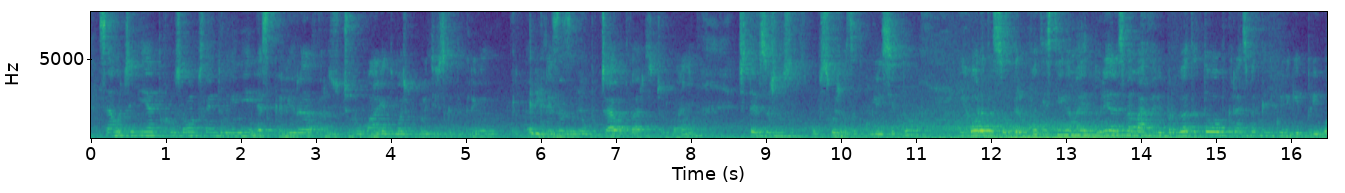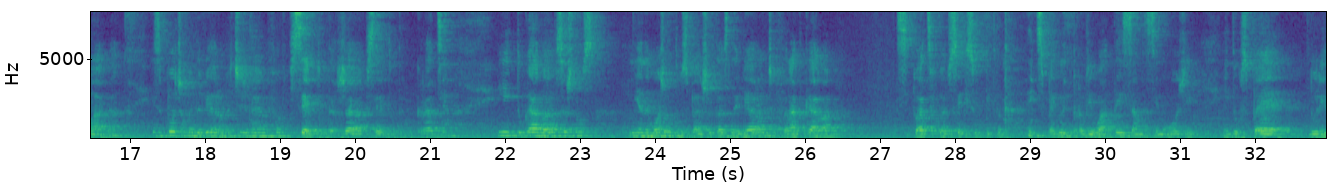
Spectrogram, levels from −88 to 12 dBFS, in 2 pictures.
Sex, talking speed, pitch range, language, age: female, 170 wpm, 180-225 Hz, Bulgarian, 30-49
